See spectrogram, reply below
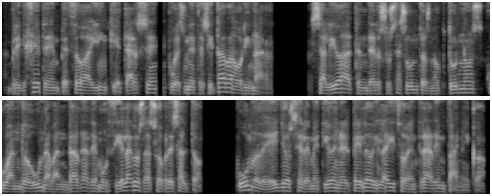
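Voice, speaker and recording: Male narrator, deep voice, dry close sound, even storybook reading. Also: no room sound. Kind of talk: reading a fan story aloud.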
